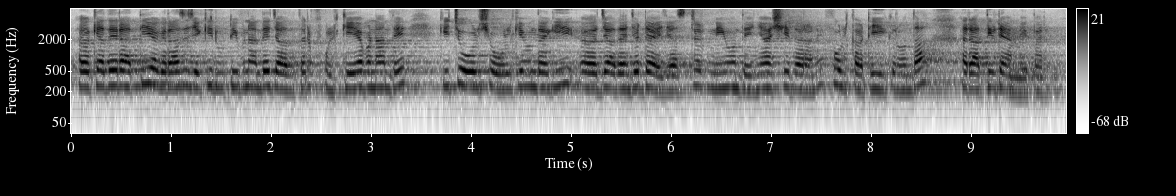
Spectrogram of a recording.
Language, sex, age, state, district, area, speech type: Dogri, female, 18-30, Jammu and Kashmir, Reasi, rural, spontaneous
